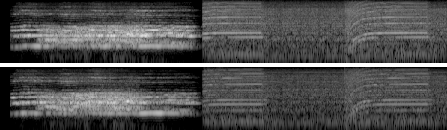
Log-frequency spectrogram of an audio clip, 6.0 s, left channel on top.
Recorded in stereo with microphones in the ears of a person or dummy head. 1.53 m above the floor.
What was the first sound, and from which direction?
A scream, 40° right (ahead or behind).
